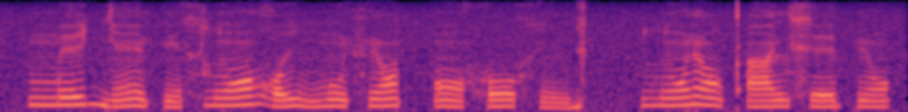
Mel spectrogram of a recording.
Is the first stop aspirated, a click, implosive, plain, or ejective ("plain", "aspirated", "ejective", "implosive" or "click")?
plain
